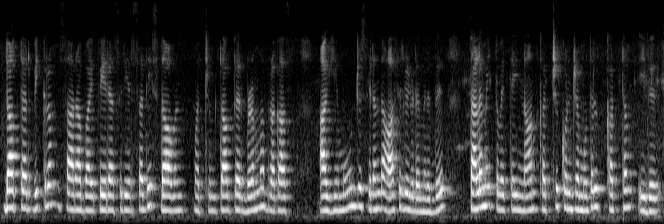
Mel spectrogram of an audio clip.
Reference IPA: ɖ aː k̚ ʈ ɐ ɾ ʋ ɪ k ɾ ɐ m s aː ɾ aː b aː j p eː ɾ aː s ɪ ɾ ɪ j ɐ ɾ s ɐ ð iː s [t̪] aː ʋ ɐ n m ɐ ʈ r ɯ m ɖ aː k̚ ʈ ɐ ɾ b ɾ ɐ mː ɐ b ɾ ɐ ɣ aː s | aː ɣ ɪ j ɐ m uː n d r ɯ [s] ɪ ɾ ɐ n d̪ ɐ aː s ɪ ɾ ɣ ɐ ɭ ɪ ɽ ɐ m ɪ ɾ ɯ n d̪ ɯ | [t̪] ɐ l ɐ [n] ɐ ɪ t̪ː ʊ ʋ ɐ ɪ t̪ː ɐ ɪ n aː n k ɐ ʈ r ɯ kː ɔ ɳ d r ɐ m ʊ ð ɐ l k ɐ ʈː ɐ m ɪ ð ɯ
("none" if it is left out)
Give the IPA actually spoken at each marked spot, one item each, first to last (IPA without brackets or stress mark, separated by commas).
d̪, s, t̪, m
